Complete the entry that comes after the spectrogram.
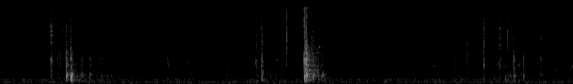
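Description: A metal utility knife blade scrapes and shaves a solid dark grey rectangular bar of soap, curling off shavings. Quiet, irregular, crisp scraping clicks come in sparse bursts, each brief and dry with almost no ring, the loudest cut landing near the middle. Between strokes there is only a faint, soft hiss.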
